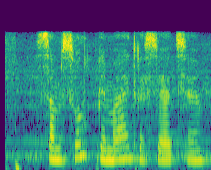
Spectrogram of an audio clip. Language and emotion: Russian, neutral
